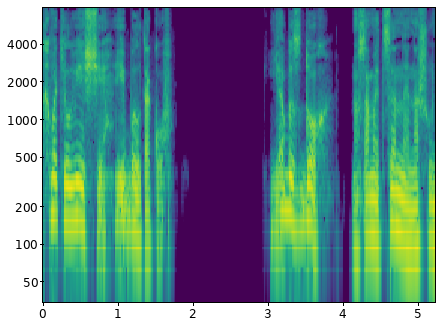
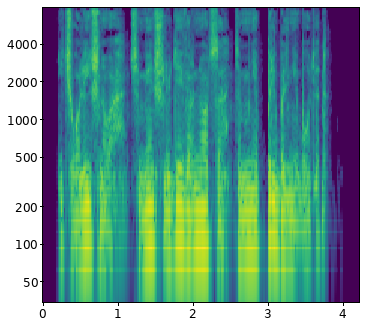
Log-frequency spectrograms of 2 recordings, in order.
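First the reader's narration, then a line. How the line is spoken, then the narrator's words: Mutter. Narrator (Russian): пробормотал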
